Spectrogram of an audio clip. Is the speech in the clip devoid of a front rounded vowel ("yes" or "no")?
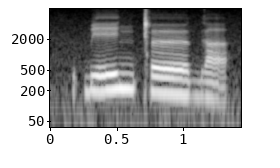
no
